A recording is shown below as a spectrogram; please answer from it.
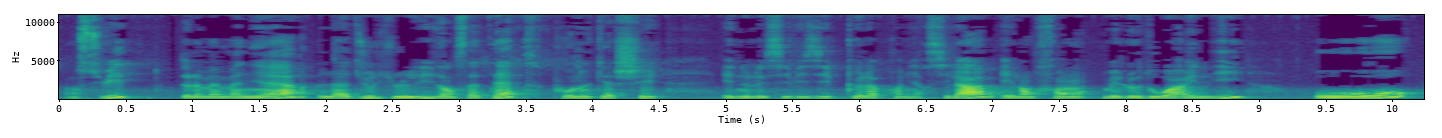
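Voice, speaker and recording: A woman teacher walking parents through a reading method, sounding out letters and syllables slowly and deliberately. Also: fairly low pitch, slight background noise.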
